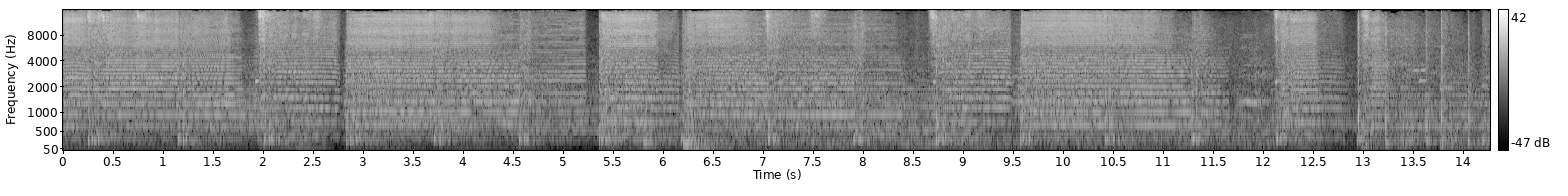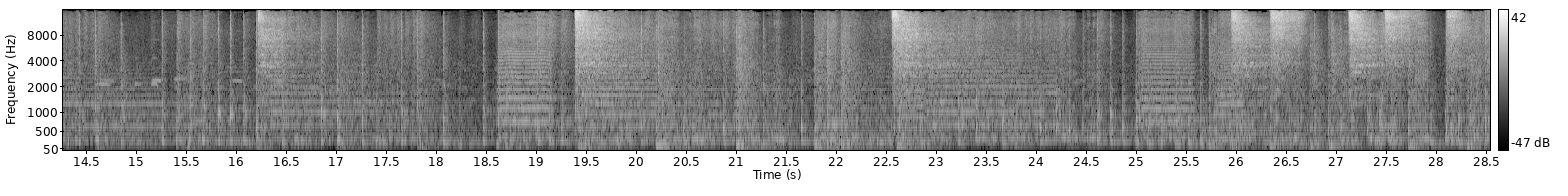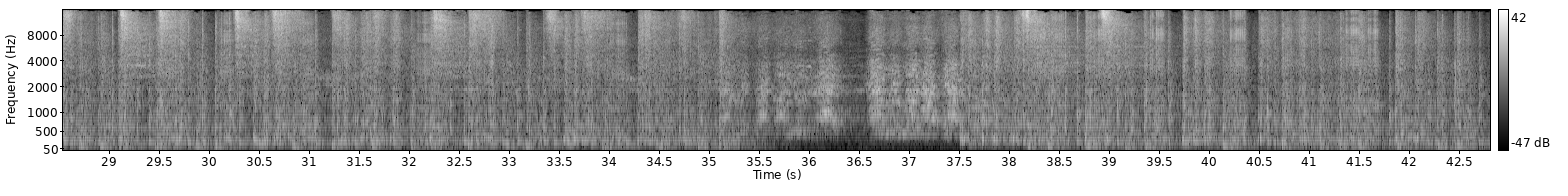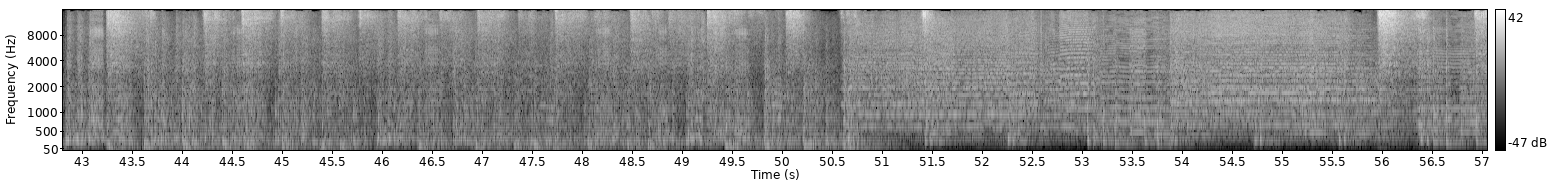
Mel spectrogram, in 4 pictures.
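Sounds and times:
snare drums: 0.0 - 35.8, 36.9 - 57.0
trombones: 0.0 - 57.0
bass drums: 37.6 - 51.1.

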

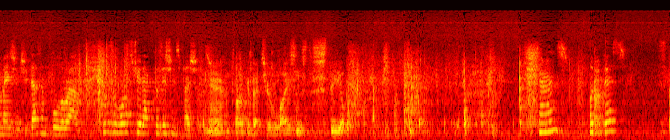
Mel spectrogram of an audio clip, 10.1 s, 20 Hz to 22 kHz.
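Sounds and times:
paper rustling: 1.0 - 2.1.

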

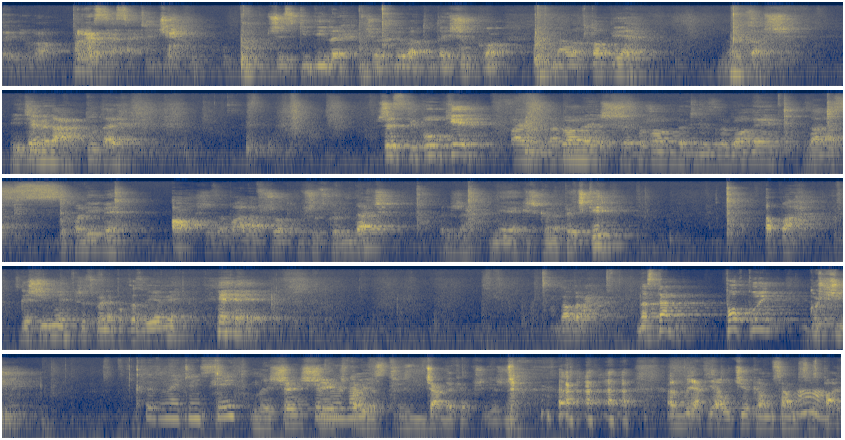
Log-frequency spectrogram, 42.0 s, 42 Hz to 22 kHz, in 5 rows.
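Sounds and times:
soft footsteps on hard floor: 27.9 - 30.6.

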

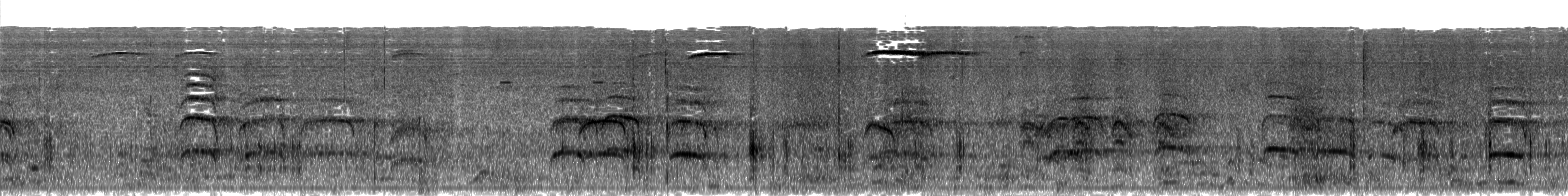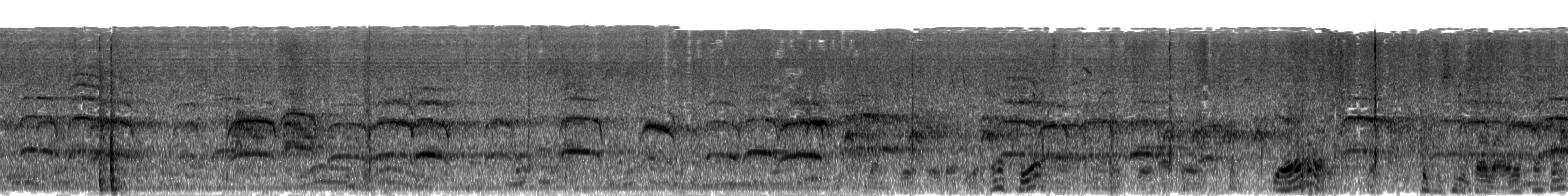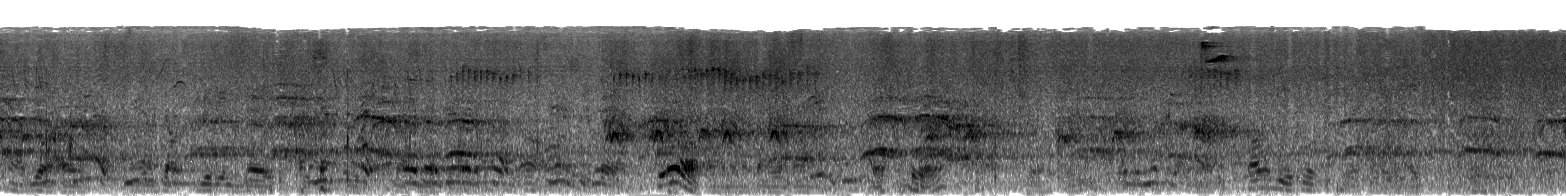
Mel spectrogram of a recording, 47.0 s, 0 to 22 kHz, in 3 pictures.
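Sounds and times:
faint background voices: 0.0 - 47.0
faint steady hum: 0.0 - 47.0
flock of birds calling: 0.0 - 47.0.

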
